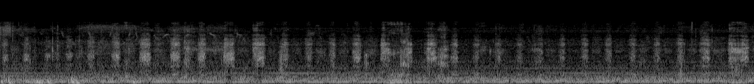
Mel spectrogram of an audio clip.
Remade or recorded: remade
